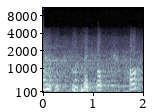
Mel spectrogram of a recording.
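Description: A man speaking Thai in short, broken phrases, with a steady low hum coming in about a second in.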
